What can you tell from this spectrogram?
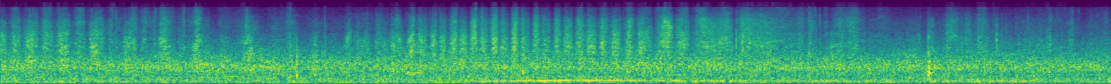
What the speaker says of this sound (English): Horsehairs brush for the tires.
